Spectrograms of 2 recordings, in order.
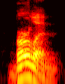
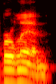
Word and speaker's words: Berlin: And Robert from New I think it's pronounced Berlin, not Berlin. New Berlin, Wisconsin. That's what Ryan told me.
